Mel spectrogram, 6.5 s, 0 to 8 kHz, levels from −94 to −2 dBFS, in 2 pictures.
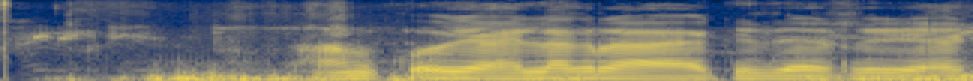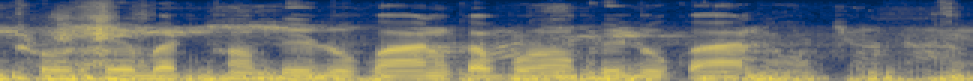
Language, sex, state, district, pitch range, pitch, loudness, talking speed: Hindi, male, Madhya Pradesh, Katni, 100-115 Hz, 105 Hz, -16 LUFS, 150 wpm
